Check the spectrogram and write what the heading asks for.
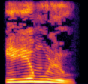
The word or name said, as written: ಎಯ್ಯಮುಳ್ಳು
